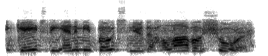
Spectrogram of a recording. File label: attack, dialogs english; War Thunder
